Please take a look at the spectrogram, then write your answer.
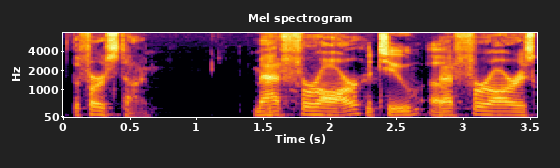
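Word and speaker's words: Farah: it's spelled like this it's pronounced like this like like Farrah Fawcett okay no response in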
